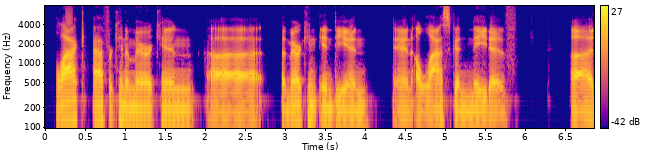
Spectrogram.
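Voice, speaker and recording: A man's voice: low-pitched, a bit bright, slight background noise. A man in a casual debate, speaking hesitantly with many fillers as he reads out statistics. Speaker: caller in a debate.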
